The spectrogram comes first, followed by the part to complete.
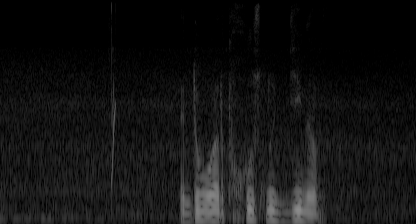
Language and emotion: Russian, neutral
